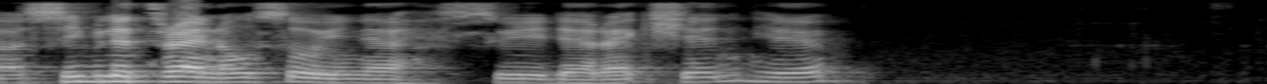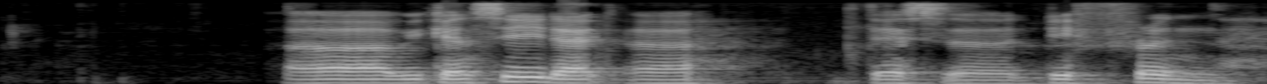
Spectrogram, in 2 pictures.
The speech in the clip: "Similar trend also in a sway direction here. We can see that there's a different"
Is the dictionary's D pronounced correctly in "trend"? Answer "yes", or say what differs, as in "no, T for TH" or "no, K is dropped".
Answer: no, D is dropped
